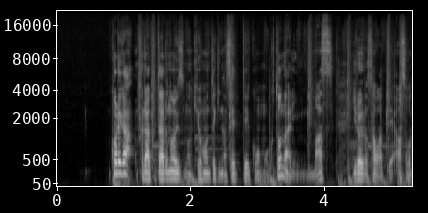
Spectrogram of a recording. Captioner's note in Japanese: フラクタルノイズ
